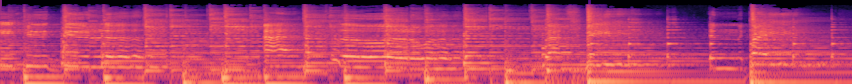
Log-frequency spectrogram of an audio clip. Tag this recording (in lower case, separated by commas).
music, guitar, plucked string instrument, musical instrument, acoustic guitar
